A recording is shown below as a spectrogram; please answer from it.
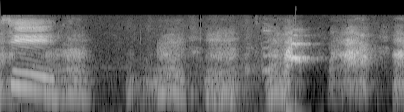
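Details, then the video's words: Prague ratter named Sissi playing indoors: a whiny, falling yelp opens, then a string of short sharp yips and barks in bursts about half a second apart, while a woman speaks Swedish close by. "Prazsly Krysarik playing and making noises"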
